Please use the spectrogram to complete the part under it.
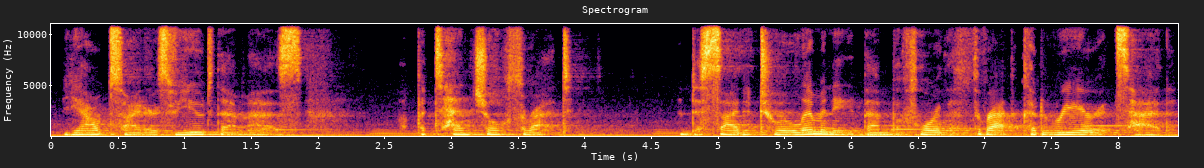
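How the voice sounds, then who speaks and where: An actress playing a gentle, wistful storyteller, narrating a video game tale in a measured, dramatic, hushed manner. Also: female voice, mid-range voice, close to an everyday voice. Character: gentle, wistful female storyteller, solemn and tender. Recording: long reverb, music behind.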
